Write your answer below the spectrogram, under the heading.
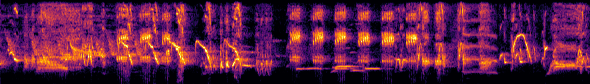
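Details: Pumping display song of a mature male Asian pied starling at breeding peak, a caged bird: a nonstop jumble of buzzy chatter, high squeaks and looping whistles with rapid clicks throughout.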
